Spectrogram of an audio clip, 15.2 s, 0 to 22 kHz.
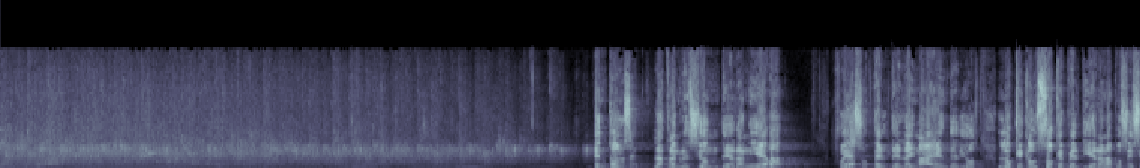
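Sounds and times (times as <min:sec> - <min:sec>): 
audience applauding loudly in praise of Jesus: 0:00.0 - 0:08.4
sustained low keyboard chords: 0:00.0 - 0:08.4
speech: 0:08.0 - 0:10.6, 0:11.2 - 0:15.1.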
